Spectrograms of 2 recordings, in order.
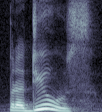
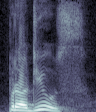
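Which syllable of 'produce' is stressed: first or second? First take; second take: second; first. First: The stress is on the second syllable. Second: The stress is on the first syllable. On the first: The word is used as a verb. "for a verb, the stress is on the second syllable" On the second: The word is used as a noun. "The word produce is being stressed for the first syllable"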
